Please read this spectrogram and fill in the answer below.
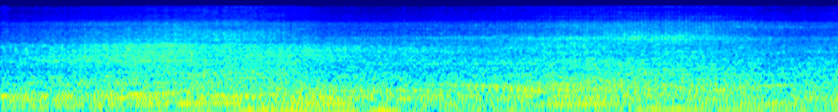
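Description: Jeepney's diesel engine running at low speed as it drives past close by: a steady low engine drone over street noise.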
